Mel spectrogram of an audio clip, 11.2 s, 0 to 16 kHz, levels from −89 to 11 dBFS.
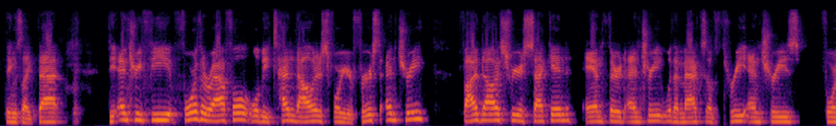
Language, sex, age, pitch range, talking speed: English, male, 20-39, 125-160 Hz, 170 wpm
